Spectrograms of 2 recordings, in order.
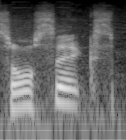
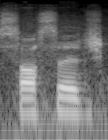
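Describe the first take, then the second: First: The name is said as 'saw-six'. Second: The name is said like 'sausage'. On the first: This is the map's real name. "It's Sausix" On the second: It is said this way as a joke. "I'm just gonna pronounce it sausage because it's funny"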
